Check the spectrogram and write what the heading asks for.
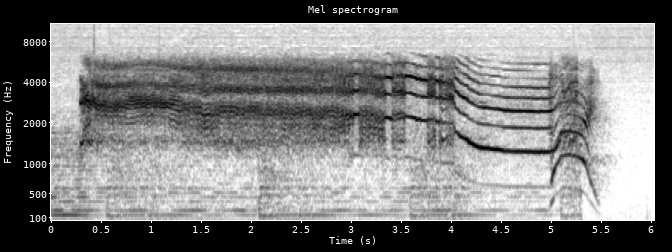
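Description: A young girl's long, high scream over a sustained low music chord; the scream wavers, drops in pitch about four seconds in and ends with a short rising-and-falling cry near five seconds, after which the sound cuts off abruptly.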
